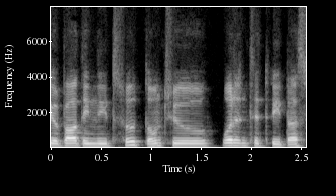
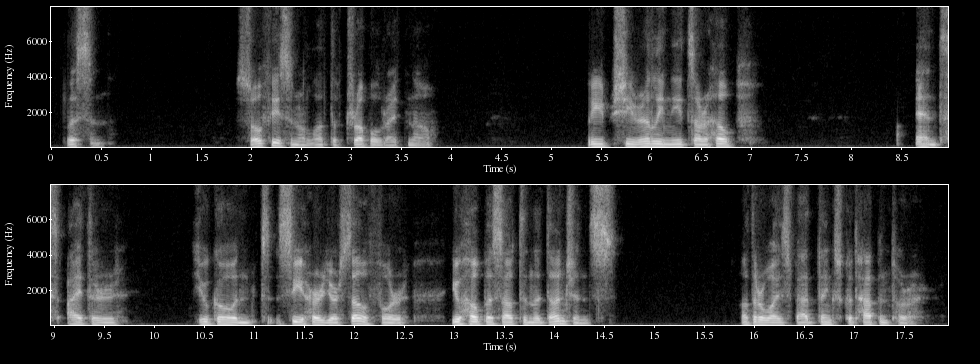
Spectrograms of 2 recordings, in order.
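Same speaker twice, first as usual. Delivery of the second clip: menacing, threatening, lower-pitched whisper; 3 semitones lower than usual. Voicing a character who leans in to a listener: menacing whisper. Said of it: "she's going to lean forward menacingly, like, as if she's, like, whispering this".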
